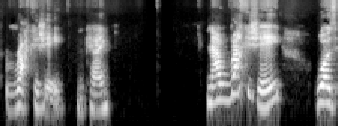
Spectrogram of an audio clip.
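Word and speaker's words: Rákosi: cosy but he's actually the way you pronounce it is raka G okay now raakhi she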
